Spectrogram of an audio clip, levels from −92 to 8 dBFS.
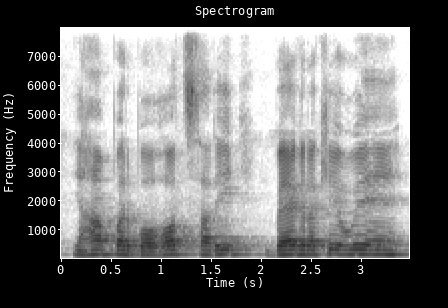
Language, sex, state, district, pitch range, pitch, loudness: Hindi, male, Jharkhand, Deoghar, 150-160 Hz, 155 Hz, -17 LUFS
